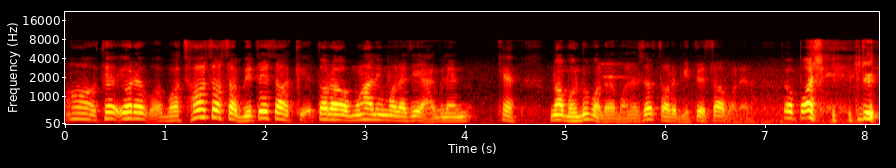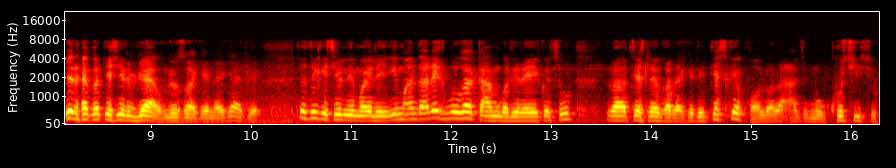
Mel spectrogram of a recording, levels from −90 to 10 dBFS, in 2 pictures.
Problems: none marked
